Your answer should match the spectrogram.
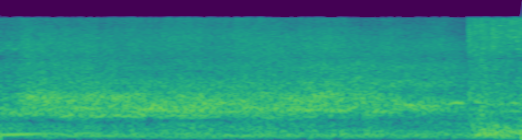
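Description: A car driven well over the speed limit skids hard on a curve, tires screeching in one loud, continuous squeal over a roaring engine, shifting abruptly just before the end. No one speaks.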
